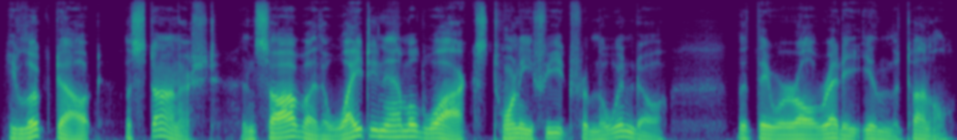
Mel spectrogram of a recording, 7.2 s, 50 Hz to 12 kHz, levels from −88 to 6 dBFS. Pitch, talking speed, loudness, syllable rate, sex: 100 Hz, 190 wpm, -18 LUFS, 5.9 syllables/s, male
